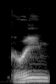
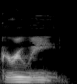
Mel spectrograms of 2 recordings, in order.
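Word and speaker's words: Gruene: Green, Texas. Pronounced just like the color, not Gruen.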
